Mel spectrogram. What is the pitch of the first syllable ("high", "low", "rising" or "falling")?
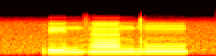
low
